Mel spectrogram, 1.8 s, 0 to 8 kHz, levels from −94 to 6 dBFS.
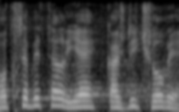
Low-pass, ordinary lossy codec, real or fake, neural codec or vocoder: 7.2 kHz; AAC, 48 kbps; real; none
